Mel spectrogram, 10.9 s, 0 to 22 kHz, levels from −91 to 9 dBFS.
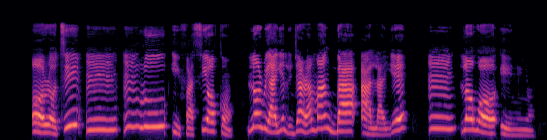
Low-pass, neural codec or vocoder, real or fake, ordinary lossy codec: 10.8 kHz; none; real; none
